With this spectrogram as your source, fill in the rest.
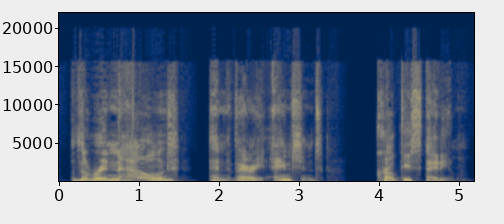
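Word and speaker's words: Croke: It's the first ever game in Dublin, Ireland at the renowned and very ancient Croaki Stadium. I think it's pronounced Croaki. It's C R O K E, which was built originally in like 1886.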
